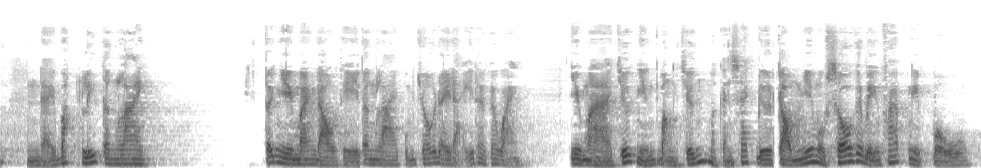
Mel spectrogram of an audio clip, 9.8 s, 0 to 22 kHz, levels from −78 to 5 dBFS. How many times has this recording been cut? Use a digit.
3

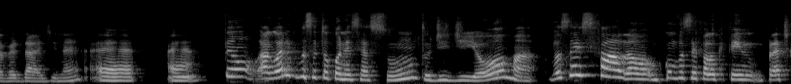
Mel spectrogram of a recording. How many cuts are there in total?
0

